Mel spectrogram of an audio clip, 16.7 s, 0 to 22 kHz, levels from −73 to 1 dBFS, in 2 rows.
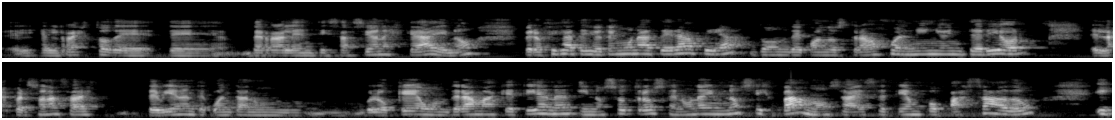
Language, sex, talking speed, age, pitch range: Spanish, female, 155 wpm, 30-49, 175-235 Hz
